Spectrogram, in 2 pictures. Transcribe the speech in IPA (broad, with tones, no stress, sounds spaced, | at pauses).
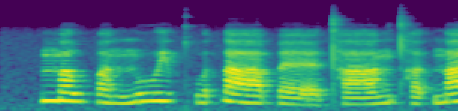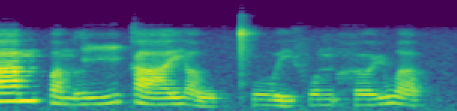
m ɐ˧ w p ɐ˨ n n̪ uː˧ j kʷʰ ɐ˨˥ t̚ aː˧ p ɛː˨˩ t̪ʰ aː˨˥ ŋ t̪ʰ ɐ˨˥ t̚ n̪ aː˥ m p ɐ˨ m l iː˨˥ k aː˨˧ j ɐ˨˩ w | t̪ʰ uː˨˩ j f ʊ˨ ŋ h ɵ˨˥ ɥ w ɐ˨ p̚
